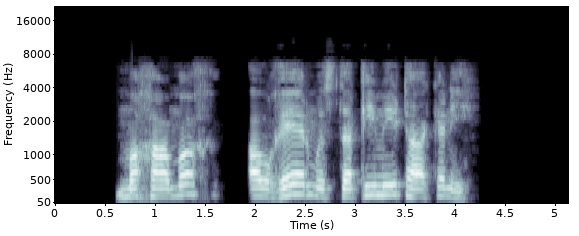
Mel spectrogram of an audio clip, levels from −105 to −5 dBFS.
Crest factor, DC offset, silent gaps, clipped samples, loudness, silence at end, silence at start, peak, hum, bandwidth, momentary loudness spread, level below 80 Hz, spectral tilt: 18 dB; under 0.1%; 1.69-1.93 s; under 0.1%; -17 LUFS; 1 s; 0.6 s; 0 dBFS; none; 7 kHz; 10 LU; -66 dBFS; -6 dB/octave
